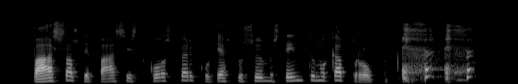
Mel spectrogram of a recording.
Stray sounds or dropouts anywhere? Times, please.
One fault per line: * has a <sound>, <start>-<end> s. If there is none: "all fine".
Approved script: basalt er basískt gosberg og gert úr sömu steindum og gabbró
* has a laugh, 3.8-4.8 s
